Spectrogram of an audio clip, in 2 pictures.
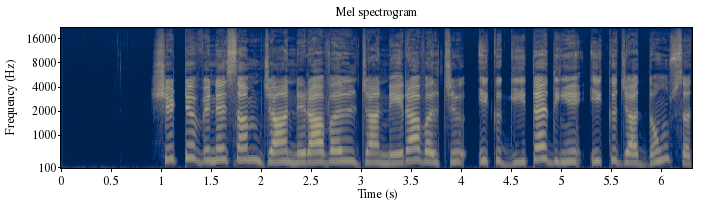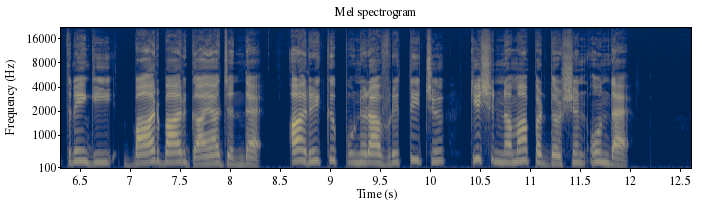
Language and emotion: Dogri, neutral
